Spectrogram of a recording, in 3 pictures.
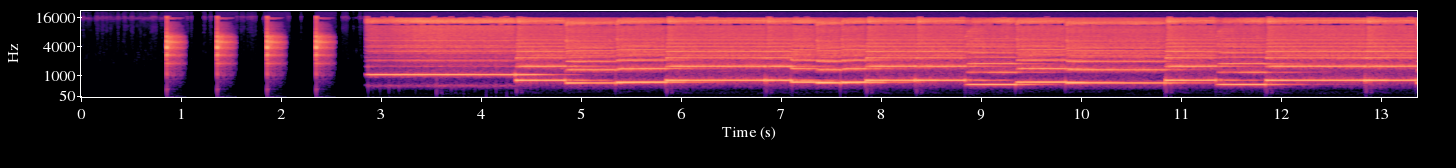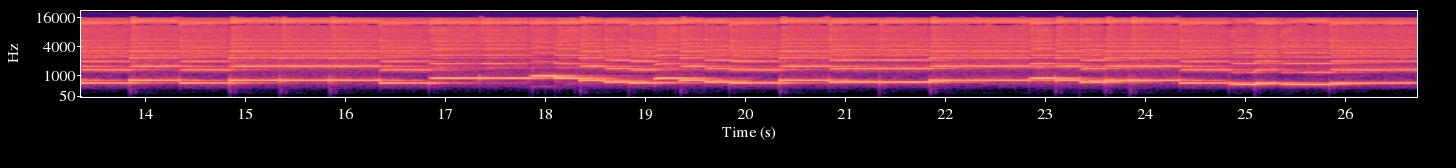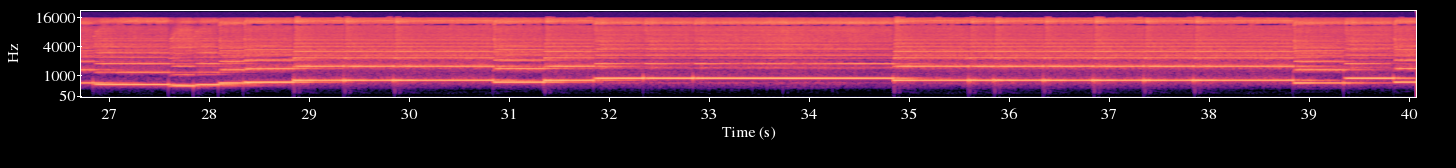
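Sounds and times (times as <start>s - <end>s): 
second flute of a Spielmannszug marching band: 2.9s - 40.0s.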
